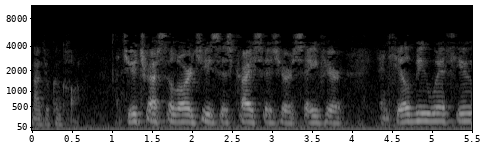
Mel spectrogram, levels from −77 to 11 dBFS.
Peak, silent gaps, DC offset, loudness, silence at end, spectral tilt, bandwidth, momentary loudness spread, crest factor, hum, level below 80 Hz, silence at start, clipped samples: -16 dBFS; none; 0.3%; -33 LUFS; 0 s; -9 dB/octave; 5.8 kHz; 17 LU; 18 dB; none; -58 dBFS; 0 s; under 0.1%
